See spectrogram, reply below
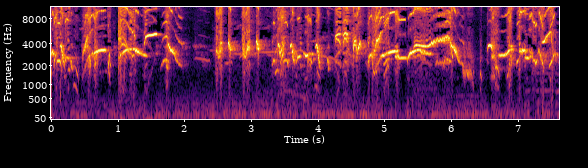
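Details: Oriental magpie-robin pouring out its full repertoire in insistent 'gacor konslet' style: quick whistled slides, harsh rattles and sharp chips, broken by one short pause.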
